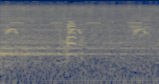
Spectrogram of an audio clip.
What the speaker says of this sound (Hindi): आवाज सुनो, चिड़ियों की आवाज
